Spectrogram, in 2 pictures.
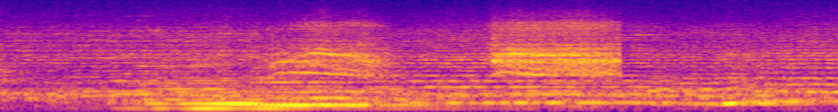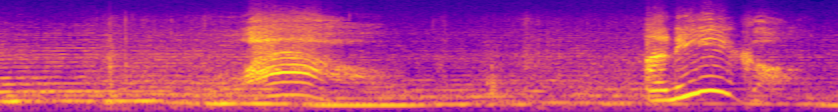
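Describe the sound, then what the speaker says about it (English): Bald eagle calls in an outdoor scene, heard as several high, harsh rising-falling shrieks that stand out over background music, with a person speaking briefly. "It's a bald eagle."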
